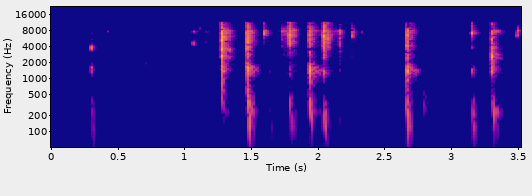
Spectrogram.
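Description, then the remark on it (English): A burst of keyboard typing as the words friendship and love are typed in: around a dozen crisp clicks struck in an uneven rhythm, with short pauses between clusters of keystrokes and no voices. “I'm just typing in friendship and love.”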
